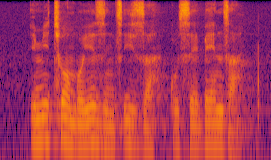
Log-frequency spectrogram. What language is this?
Zulu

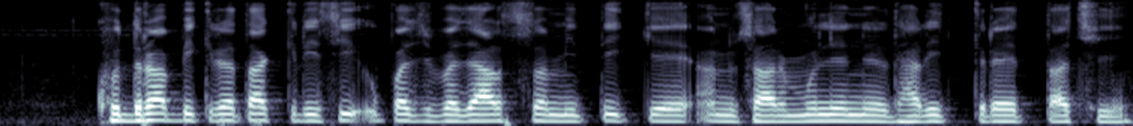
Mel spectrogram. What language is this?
Maithili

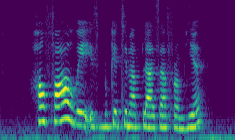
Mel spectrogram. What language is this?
English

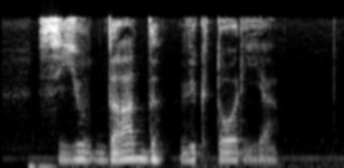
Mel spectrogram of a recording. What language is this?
Russian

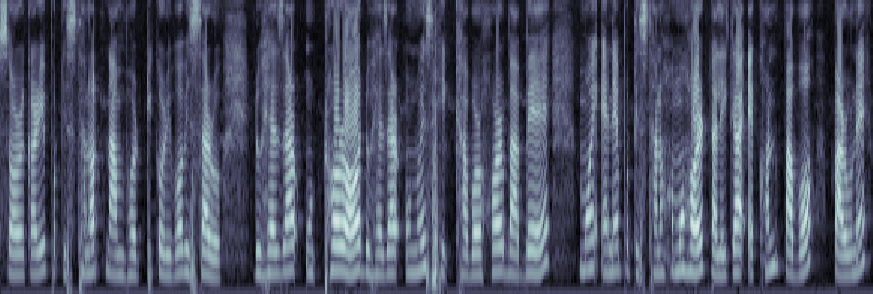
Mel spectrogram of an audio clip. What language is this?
Assamese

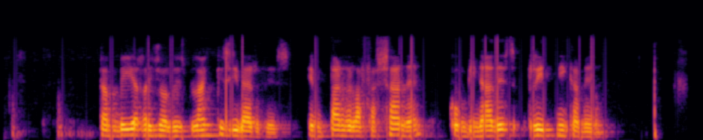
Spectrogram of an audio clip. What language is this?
Catalan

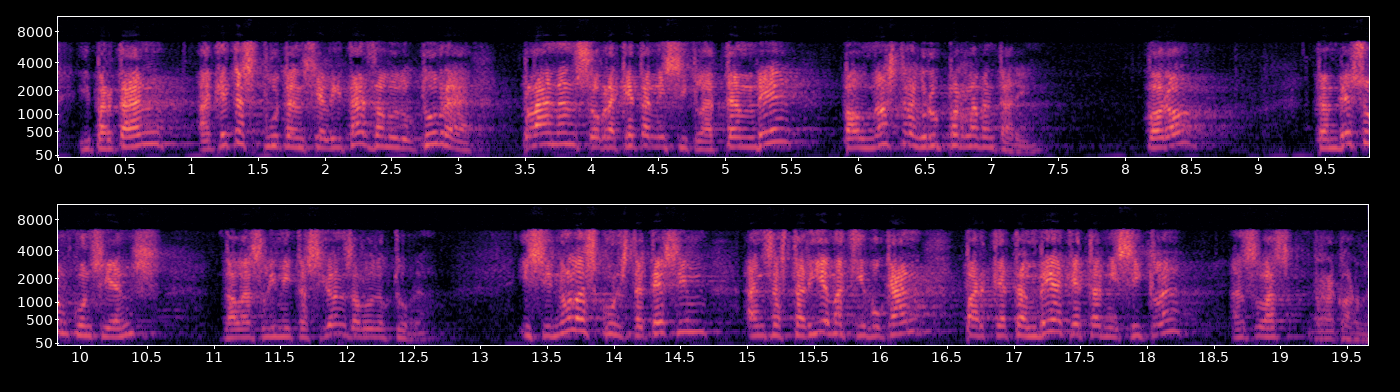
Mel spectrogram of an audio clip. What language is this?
Catalan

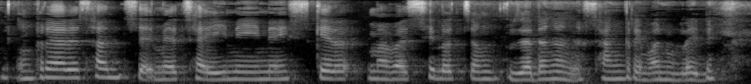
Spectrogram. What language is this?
Bodo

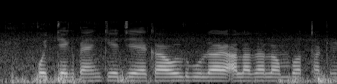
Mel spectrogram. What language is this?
Bangla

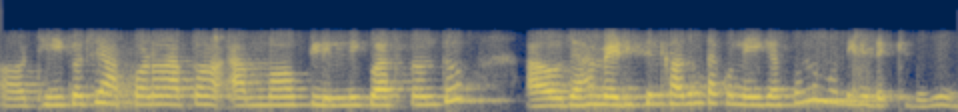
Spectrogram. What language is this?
Odia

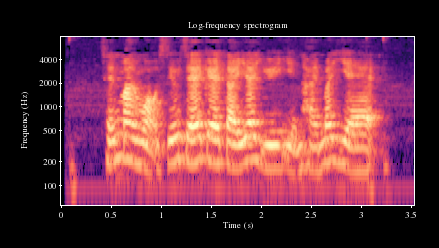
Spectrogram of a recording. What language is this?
Cantonese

